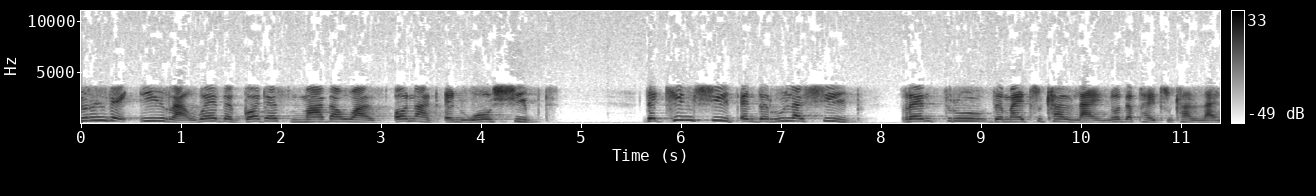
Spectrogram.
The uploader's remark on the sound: Guest (phone)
